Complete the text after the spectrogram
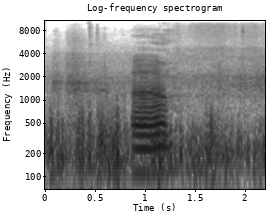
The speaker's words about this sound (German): Ich hoffe mal, der Wind, der stört nicht allzu sehr.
